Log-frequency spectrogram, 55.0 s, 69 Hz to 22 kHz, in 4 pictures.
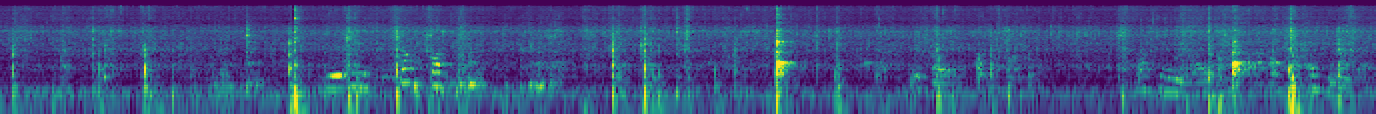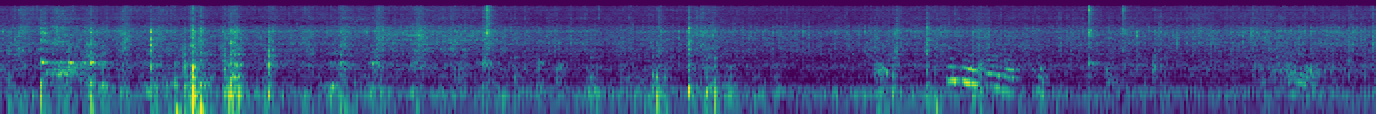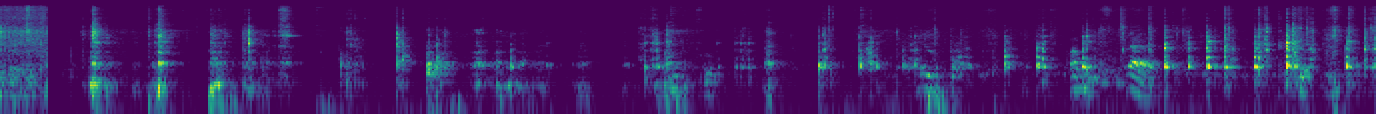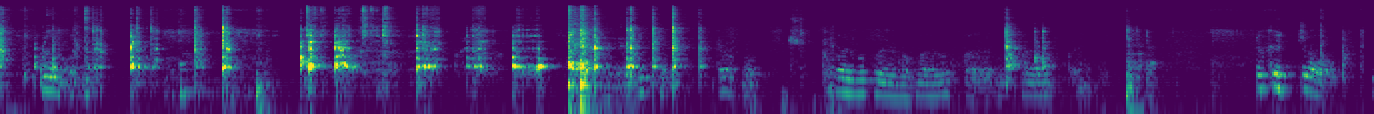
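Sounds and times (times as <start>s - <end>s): vegetables sizzling in oil: 0.0s - 29.8s, 35.7s - 48.3s
utensil scraping metal pot: 0.1s - 21.2s, 28.4s - 48.4s.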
